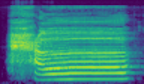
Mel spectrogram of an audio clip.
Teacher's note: ये बिल्कुल हलक से यानी गले से। हा, गैन, खौ, ये तीनों हरूफ बिल्कुल हलक से अदा होते हैं चारों, और ये हलक के निचले हिस्से से।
